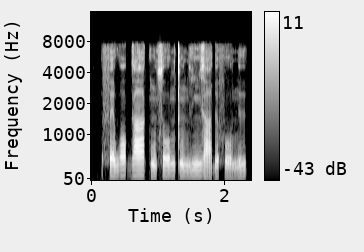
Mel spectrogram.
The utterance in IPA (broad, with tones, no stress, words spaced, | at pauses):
fɛ˨wɔ˦˨ ɡaː˧ kũ˨soː˦ŋtũ˧n ɣĩ˦ɣaː˨ɗə˧foː˨ nɨ˦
